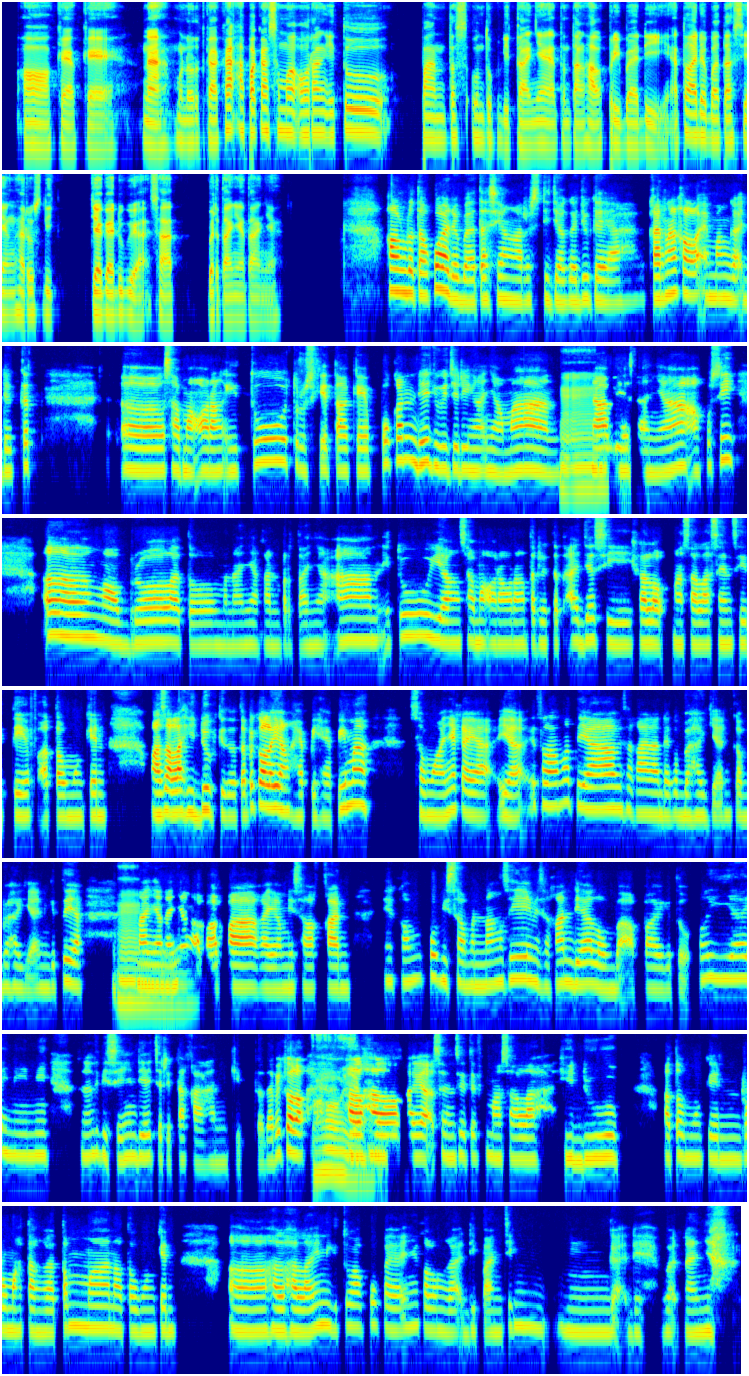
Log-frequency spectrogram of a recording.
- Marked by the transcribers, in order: in English: "happy-happy"
- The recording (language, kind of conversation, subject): Indonesian, podcast, Bagaimana cara mengajukan pertanyaan agar orang merasa nyaman untuk bercerita?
